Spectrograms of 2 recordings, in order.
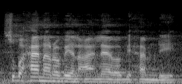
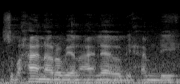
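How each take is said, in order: The two takes are said the same way.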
